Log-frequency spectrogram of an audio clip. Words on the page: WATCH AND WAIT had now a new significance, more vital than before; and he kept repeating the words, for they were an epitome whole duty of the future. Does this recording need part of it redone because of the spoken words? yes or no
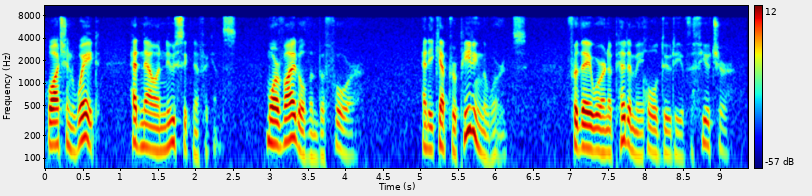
no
